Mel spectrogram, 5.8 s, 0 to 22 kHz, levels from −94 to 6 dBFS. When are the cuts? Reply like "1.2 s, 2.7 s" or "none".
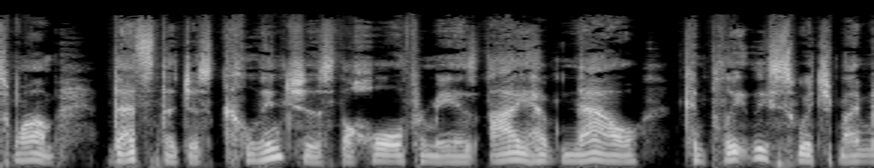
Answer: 1.1 s, 2.7 s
